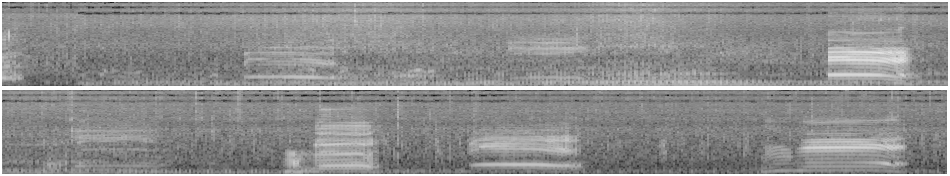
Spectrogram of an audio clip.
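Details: Cattle driven home to their shed through heavy rain in the countryside; after a stretch of rumbling noise, a run of short, bleating moos comes every two seconds or so, with steady rain hiss in the background.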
